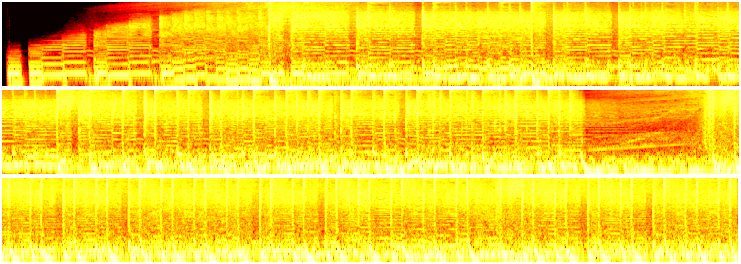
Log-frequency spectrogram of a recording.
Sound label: The Trailer Rock, Powerful background music for sports, trailers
